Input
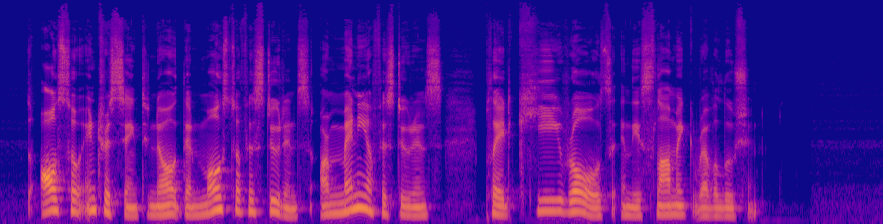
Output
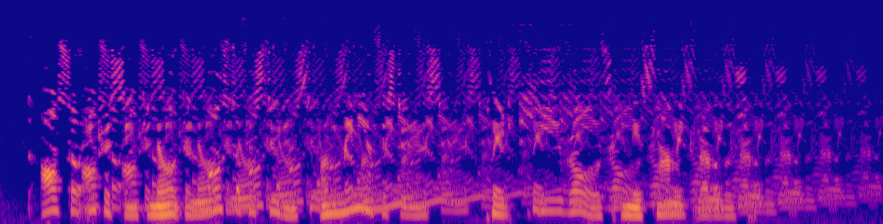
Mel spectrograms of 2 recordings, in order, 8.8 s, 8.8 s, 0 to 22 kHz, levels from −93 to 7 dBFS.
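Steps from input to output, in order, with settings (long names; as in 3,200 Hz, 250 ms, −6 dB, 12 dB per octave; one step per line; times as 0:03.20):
noise reduction from a noise print of the clip's start 10 dB
phase shifter 0.63 Hz, delay 1.9 ms, feedback 79%
spectral peaks only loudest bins 64
on a send: echo with shifted repeats 402 ms, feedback 57%, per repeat +57 Hz, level −10 dB
on the sum: level −4 dB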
